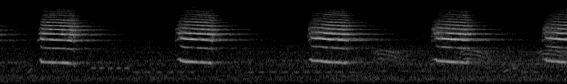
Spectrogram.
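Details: Glossy black cockatoos at a feeding ground and nursery on a property at Cootharaba, where they return at 4.30pm daily between June and September to feed on Casuarinas; five drawn-out, wheezy, harmonic-rich calls about every 1.3 seconds.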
